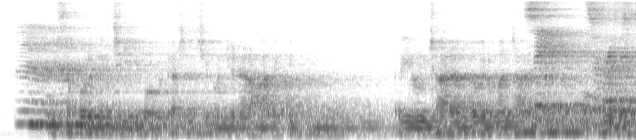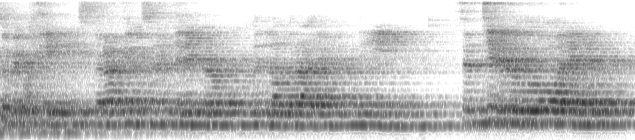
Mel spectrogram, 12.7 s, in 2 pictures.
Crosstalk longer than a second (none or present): present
